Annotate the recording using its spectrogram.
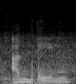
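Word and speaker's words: الدين: तो इसका सही प्रोनाउंसिएशन क्या होता है, अद-दर्सु और अद-दीनु, ठीक है।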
